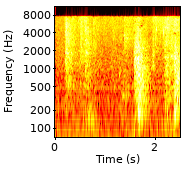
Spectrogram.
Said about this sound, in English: You want to open the window a little too? A little more.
